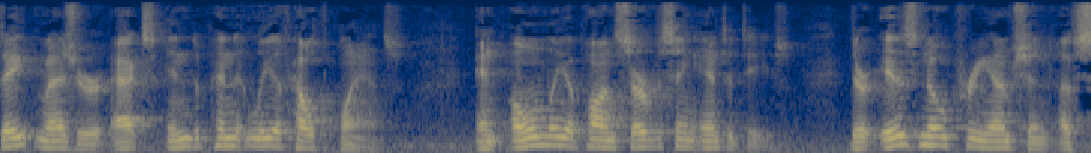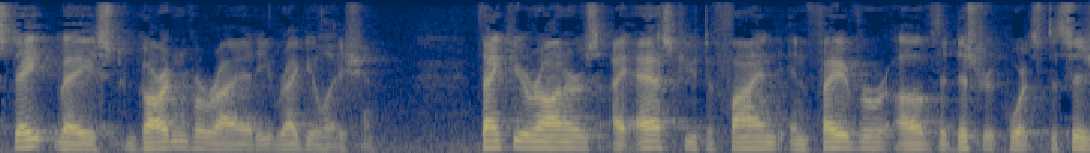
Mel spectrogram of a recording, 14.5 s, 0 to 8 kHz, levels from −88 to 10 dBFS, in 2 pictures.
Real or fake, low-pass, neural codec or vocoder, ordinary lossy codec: real; 7.2 kHz; none; MP3, 32 kbps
